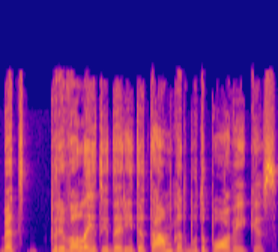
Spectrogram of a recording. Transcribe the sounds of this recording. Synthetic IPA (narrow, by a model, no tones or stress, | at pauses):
bʲɛt̪pʲɾʲɪʋɐlˠɐɪt̪ɐɪd̪ɐɾʲiːt̪ʲɪt̪ɐmkɐt̪buːt̪ʊpoːʋʲɛɪkʲɪs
